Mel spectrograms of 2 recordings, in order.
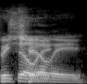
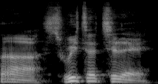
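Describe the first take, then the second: First: It is said in a plain American accent. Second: It is said in an imitated Korean accent.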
